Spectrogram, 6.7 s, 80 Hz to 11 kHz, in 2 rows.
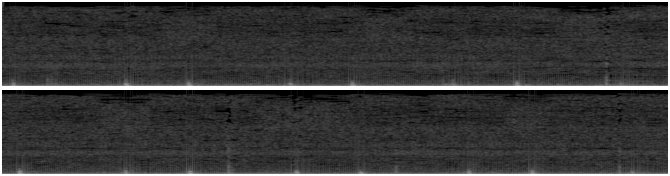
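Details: Heart sounds recorded by timer during a daytime nap, lying on the back rather than the usual face-down: regular soft low thumps about 72 a minute over a steady low hum; normal heart sounds.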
